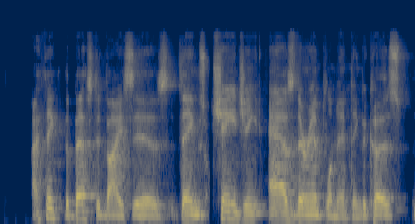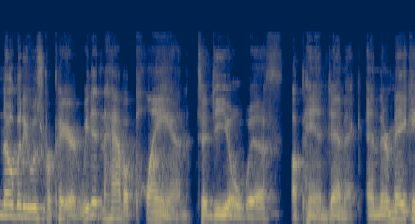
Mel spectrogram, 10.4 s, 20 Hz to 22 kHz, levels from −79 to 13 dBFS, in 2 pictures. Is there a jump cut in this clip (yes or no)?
yes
